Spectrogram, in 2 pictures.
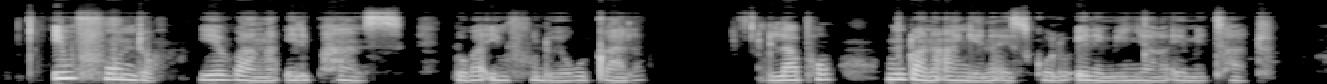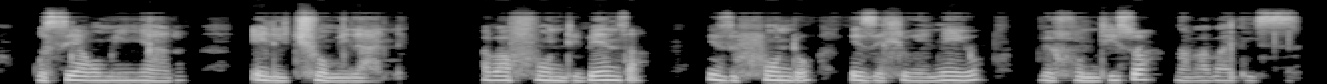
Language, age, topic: North Ndebele, 36-49, education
